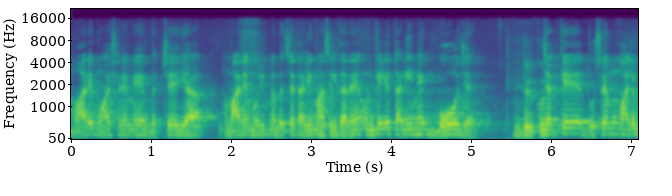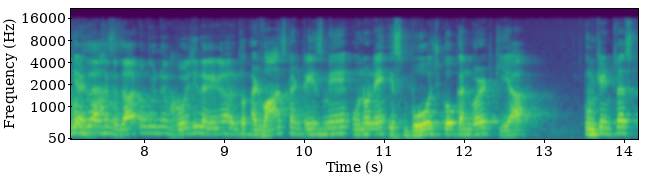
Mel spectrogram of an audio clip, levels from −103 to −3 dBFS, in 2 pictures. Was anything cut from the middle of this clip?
no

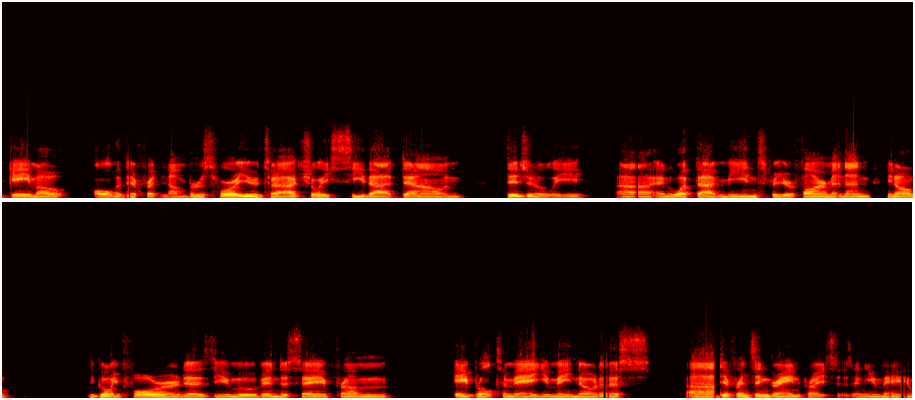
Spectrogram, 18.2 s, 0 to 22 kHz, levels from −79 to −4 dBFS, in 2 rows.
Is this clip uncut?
yes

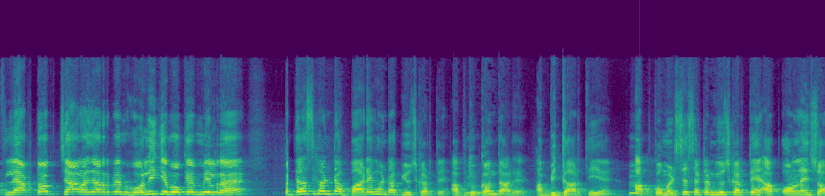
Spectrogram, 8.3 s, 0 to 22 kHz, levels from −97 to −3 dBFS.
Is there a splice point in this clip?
yes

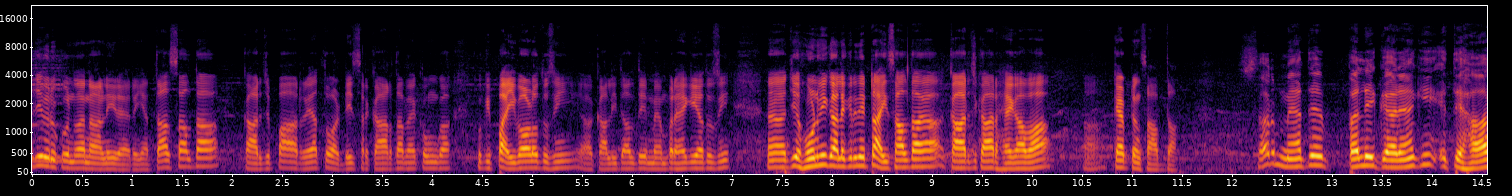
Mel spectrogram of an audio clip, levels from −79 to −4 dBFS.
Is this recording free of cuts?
yes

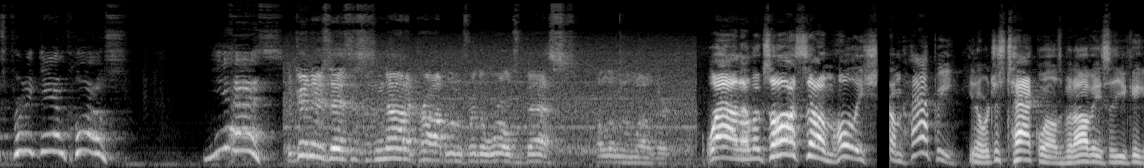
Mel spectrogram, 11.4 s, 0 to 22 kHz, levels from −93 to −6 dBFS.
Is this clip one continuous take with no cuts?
no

